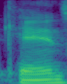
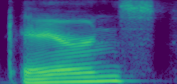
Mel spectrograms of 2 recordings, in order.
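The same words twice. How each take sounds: First: It is said with no R sound. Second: It is said with an audible R sound. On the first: This is how Australians say it. "Cairns without the R" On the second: This is how Americans say it. "for our American listeners"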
